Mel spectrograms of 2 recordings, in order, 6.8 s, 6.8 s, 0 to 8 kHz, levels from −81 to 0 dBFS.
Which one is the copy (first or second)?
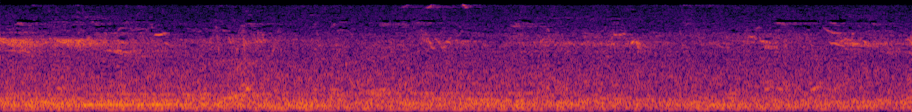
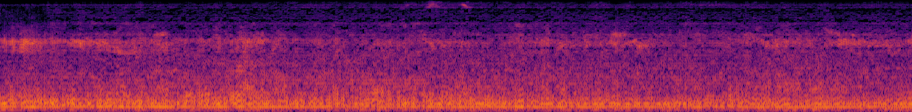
second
